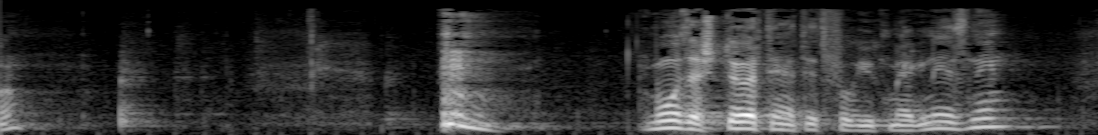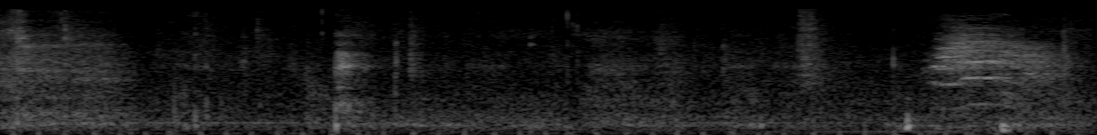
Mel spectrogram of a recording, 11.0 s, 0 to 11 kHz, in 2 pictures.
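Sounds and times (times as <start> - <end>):
speech: 3.2 - 5.2
cat meowing: 10.1 - 10.8.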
